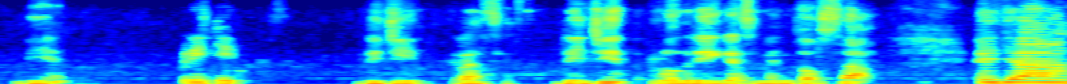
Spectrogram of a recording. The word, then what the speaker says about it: Brigitte: La ponente se llama Brigitte, si ¿sí estoy pronunciándolo bien? Brigitte. Brigitte, gracias.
